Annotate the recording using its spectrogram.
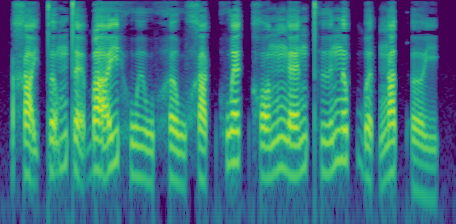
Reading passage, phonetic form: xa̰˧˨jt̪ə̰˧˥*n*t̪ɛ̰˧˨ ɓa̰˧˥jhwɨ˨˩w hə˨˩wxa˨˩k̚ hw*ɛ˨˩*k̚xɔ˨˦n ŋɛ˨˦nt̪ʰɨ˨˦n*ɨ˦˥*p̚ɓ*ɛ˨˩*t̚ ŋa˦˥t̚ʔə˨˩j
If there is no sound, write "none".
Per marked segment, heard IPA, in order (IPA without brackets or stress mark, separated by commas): m, ɛ˦˥, ə˦˥, ə˨˩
